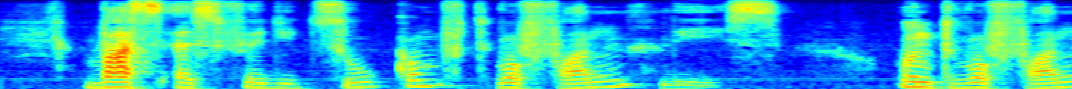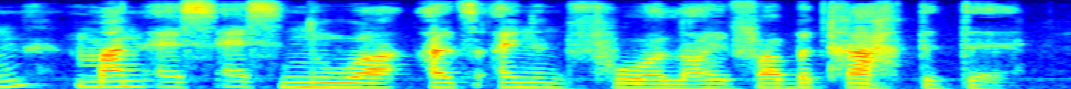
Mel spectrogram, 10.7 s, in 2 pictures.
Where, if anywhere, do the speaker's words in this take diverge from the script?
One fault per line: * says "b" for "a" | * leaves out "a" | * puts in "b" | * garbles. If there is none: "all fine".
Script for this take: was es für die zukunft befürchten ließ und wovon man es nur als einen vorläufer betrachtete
* says "wovon" for "befürchten"
* puts in "es"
